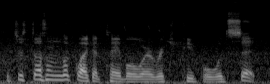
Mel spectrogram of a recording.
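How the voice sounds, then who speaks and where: A man with an ordinary male pitch reads a storybook quickly and chattily beside a river, slipping easily between the text and his own remarks. He's a little way from the mic, with clear, steady outdoor and traffic noise around him.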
